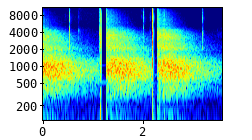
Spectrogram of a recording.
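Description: Two sharp pistol shots fired one-handed at a range, about a second apart, each a loud, close crack over steady background roar, with no talk.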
